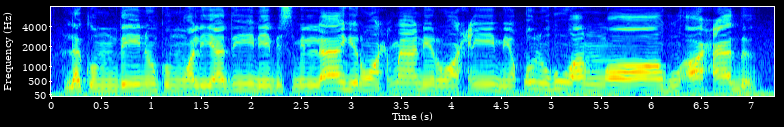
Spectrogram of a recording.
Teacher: वस्ल कुल यानी तीनों को एक सांस में पढ़ देंगे, तीनों को मिला देंगे।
